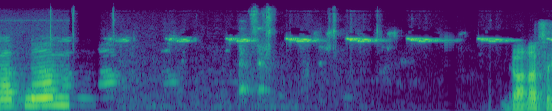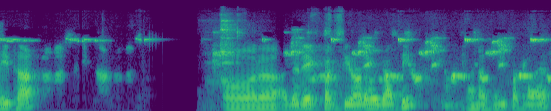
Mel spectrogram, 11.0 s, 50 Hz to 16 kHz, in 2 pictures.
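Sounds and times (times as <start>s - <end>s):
high chirping notes: 1.0s - 11.0s.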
